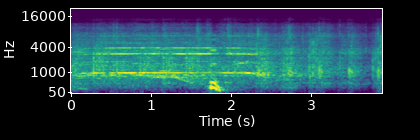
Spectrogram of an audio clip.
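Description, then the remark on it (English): Audience clapping fills the whole stretch as a steady, even wash of hand claps, with a brief murmur of a voice rising partway through before the applause continues. “now it's just sympathy clapping.”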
